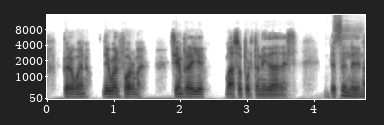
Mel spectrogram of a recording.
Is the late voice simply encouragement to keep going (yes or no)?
yes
